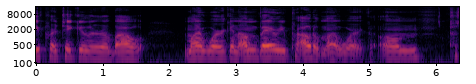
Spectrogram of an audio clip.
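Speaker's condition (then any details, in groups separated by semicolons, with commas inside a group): Cerebral palsy, mixed, mild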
